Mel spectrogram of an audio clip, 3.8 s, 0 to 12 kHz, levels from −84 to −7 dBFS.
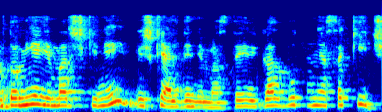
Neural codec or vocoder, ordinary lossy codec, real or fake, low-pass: codec, 16 kHz, 16 kbps, FreqCodec, larger model; Opus, 64 kbps; fake; 7.2 kHz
